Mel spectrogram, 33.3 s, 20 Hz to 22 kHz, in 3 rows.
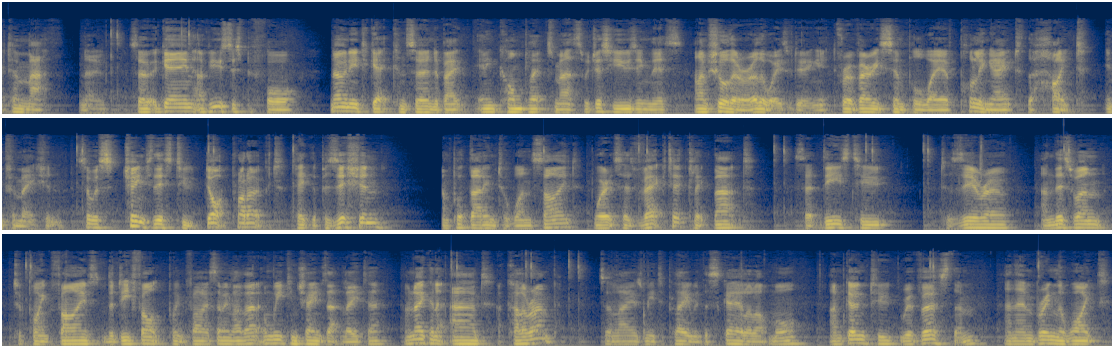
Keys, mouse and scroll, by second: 1.0 click, 11.7 click, 19.0 KP_0, 19.6 click, 20.5 KP_0, 21.4 click, 26.3 click, 27.2 click, 30.3 click.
